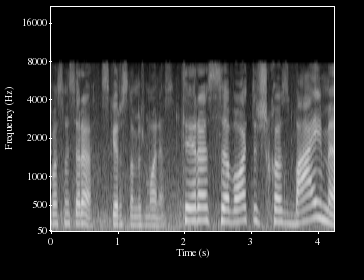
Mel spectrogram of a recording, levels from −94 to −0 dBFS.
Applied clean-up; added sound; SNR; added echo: none; none; none; none.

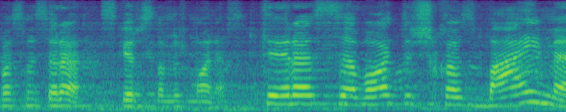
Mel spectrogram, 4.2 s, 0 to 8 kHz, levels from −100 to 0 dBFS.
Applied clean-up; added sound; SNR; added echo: none; none; none; reverberation time 0.9 s.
